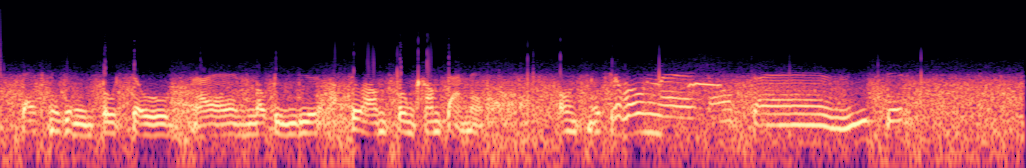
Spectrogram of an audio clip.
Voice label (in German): Amateurfunk 80m LSB; Sony-Eton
